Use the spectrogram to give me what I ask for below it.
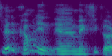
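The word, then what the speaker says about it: México: But the rule is that only for the word Mexico, the X is pronounced as. So in Spanish we say Mexico, I see. but in Okay. English is Mexico.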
